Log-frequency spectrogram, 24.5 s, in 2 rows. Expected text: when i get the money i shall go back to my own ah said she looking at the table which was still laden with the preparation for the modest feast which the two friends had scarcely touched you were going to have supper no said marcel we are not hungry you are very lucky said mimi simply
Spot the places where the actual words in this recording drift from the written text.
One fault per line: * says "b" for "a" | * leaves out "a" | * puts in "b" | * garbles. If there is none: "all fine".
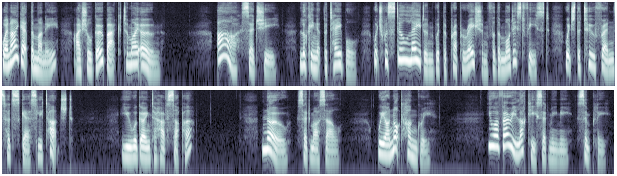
all fine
